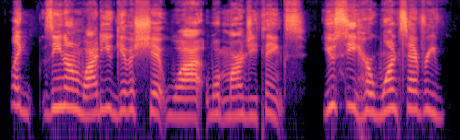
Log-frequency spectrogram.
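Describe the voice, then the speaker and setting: A woman speaks in a high voice. The recording is very clean, with a silent background. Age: 20s. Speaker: podcast co-host. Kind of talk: casual chat.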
